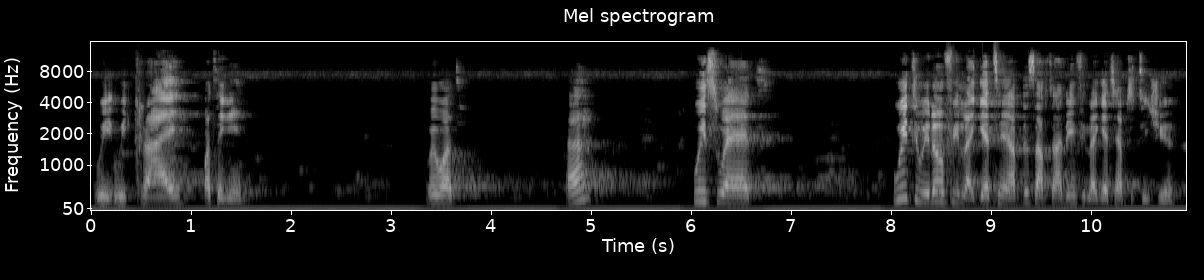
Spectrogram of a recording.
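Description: A man preaching as a bishop, his voice hoarse, teasing the congregation with call-and-response questions. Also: sits high, normal speed, pauses often, fairly bright tone, slight background noise. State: hoarse, voice tired. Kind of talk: sermon. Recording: echoey hall with faint ambience.

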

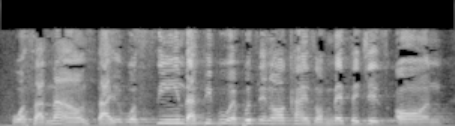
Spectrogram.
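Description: A man's voice: a little high, fairly even intonation, normal speed, in a large hall, muffled recording. A man with a Ghanaian accent preaching a sermon, prodding the congregation to answer him and talk to their neighbours. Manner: calls out to the audience, prods them to respond. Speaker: pastor. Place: large church hall.

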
